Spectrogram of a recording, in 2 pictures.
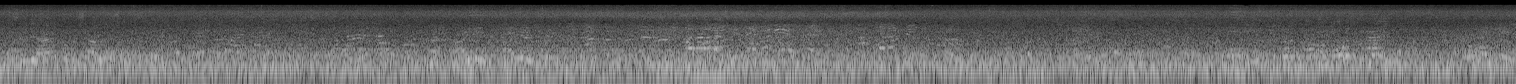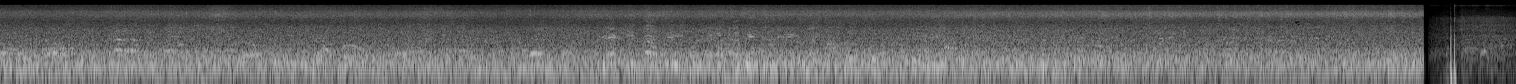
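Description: Fast-flowing floodwater rushing through a street: a loud, steady rush of water that cuts off abruptly just before the end.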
